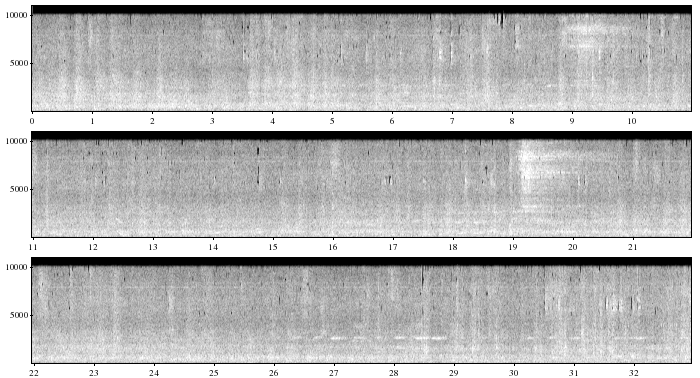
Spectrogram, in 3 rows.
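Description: R68 subway train running at speed, heard from inside at the front window: a steady loud rumble of wheels on rails, with a few brief high squeals.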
